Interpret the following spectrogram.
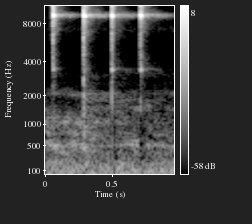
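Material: Aluminium.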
